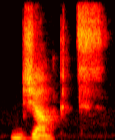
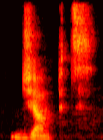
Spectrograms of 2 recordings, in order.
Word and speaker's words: jumped: mmm jump jumped jumped remember yesterday we learned what sounds hmm the IDI suffix makes so remember when you're writing this one down jumped it sounds different than how it is spelled jumped okay moving on to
